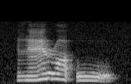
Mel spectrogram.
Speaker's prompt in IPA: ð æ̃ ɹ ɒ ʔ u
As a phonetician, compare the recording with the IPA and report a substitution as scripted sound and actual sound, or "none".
none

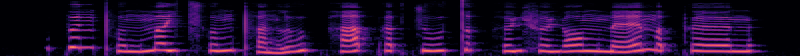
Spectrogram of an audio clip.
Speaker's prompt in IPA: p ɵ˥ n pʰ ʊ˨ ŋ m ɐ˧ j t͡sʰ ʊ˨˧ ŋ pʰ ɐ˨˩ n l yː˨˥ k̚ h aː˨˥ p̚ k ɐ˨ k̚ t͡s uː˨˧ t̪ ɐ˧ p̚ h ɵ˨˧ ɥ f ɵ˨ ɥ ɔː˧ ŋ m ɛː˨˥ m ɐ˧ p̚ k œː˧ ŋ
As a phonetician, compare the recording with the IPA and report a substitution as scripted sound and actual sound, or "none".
yː˨˥ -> uː˨˥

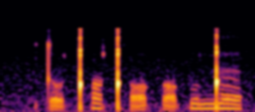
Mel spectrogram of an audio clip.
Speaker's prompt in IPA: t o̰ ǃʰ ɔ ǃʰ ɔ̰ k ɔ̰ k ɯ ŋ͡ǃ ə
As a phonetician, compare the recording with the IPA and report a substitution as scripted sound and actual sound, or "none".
ɯ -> u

